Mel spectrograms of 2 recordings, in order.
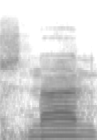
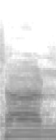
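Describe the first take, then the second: First: The word begins with an 's-n' cluster. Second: The word begins with a single 'sh' sound. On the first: The speaker calls it right. "અરે બાપુ સ્નાન કહેવાય" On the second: The speaker calls it wrong. "શાણ નો કહેવાય"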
